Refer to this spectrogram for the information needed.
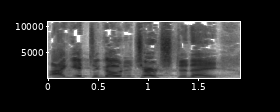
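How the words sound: It sounds joyful and excited.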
